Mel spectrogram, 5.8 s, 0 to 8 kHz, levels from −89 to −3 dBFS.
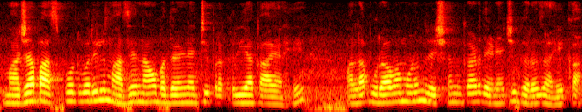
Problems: none marked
